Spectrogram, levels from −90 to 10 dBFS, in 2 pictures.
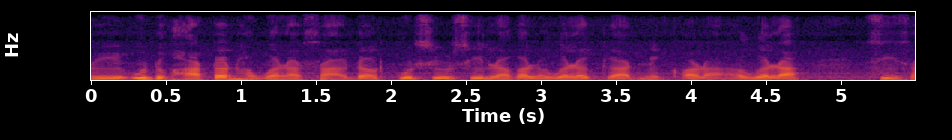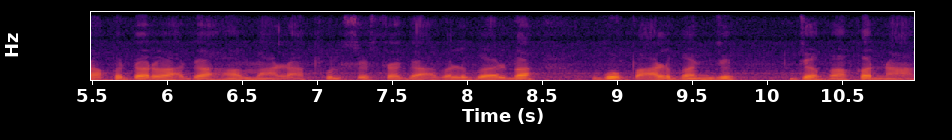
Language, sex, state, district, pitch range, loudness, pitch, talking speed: Bhojpuri, male, Uttar Pradesh, Varanasi, 135-155 Hz, -28 LUFS, 145 Hz, 185 wpm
